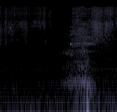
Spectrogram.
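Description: Near silence, with only a faint rustle and a soft tap near the end.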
